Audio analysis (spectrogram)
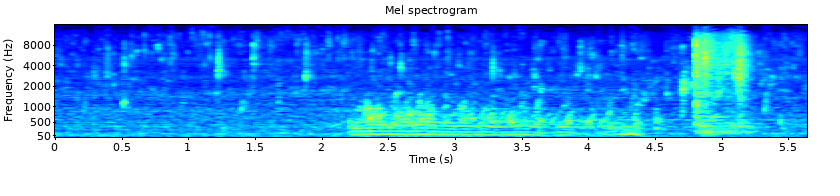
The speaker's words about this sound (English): Just a little bit. A little gurgle from a 100-year-old sink. Must be true porcelain.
